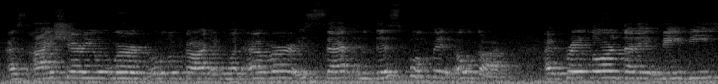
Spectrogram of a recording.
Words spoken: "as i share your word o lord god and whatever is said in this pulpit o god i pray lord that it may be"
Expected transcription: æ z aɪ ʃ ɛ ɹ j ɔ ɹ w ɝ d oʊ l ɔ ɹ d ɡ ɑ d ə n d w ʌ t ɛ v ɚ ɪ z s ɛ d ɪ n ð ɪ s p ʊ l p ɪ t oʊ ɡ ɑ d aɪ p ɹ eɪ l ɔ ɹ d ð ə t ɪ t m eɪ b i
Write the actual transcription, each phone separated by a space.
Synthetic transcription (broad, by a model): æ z aɪ ʃ ɛ ɹ j ɔ ɹ w ɝ d oʊ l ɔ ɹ ɡ ɑ d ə n w ʌ t ɛ v ɚ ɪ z s ɛ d ɪ n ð ɪ s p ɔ p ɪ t oʊ ɡ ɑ d aɪ p ɹ eɪ l ɔ ɹ d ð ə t ɪ t m eɪ b i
